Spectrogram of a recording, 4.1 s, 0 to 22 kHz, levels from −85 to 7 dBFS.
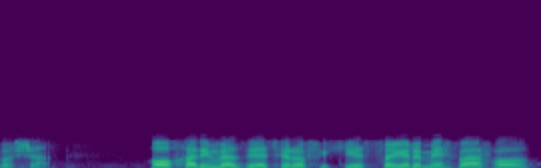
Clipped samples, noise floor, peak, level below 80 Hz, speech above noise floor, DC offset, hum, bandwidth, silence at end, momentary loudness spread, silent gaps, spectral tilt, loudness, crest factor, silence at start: under 0.1%; -73 dBFS; -8 dBFS; -66 dBFS; 45 dB; under 0.1%; none; 4.3 kHz; 0.1 s; 8 LU; none; -2.5 dB/octave; -28 LUFS; 22 dB; 0 s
